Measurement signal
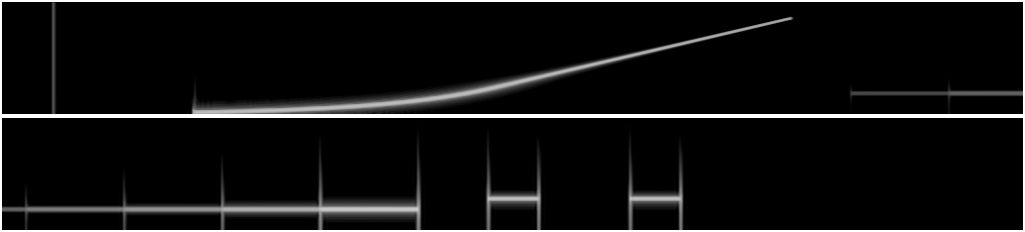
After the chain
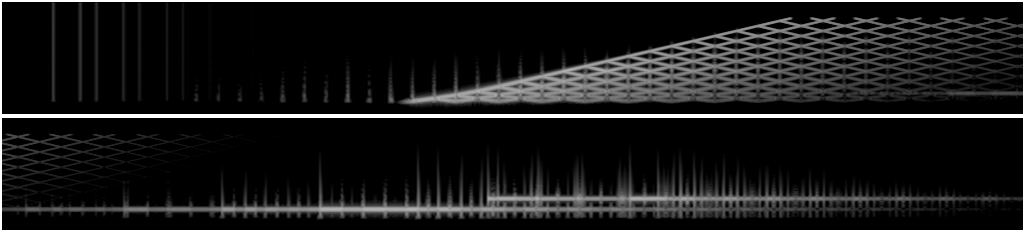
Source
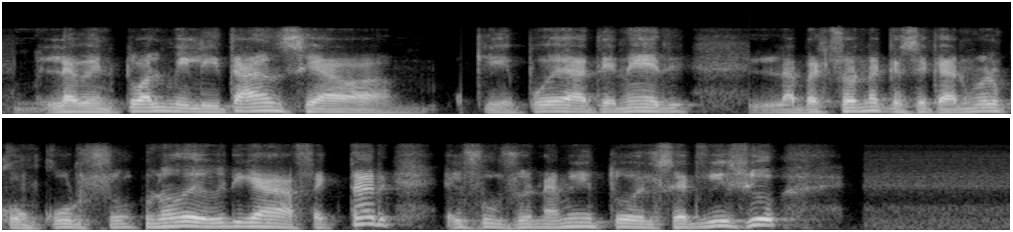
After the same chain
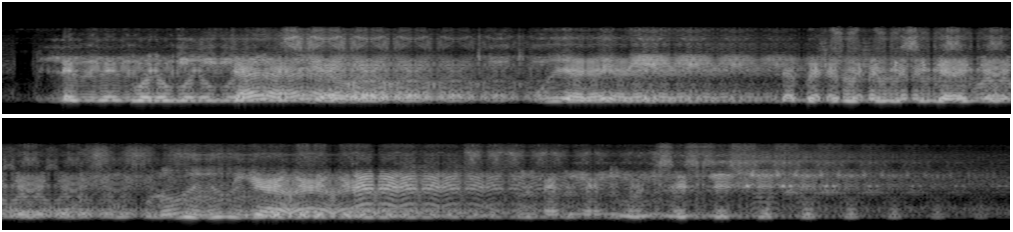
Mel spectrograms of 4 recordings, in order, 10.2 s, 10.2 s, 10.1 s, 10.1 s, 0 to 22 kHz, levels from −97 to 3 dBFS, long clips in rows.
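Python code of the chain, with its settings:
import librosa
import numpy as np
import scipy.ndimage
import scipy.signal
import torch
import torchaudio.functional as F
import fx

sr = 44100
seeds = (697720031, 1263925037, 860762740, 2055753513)

y = fx.reverse_delay_fb(x, sr, ms=108, feedback_pct=76, wet_db=-2.5)
y = fx.brickwall_highpass(y, sr, low_hz=480.0)
y = fx.dynamic_eq(y, sr, hz=1800.0, q=7.5, threshold_db=-43.0, ratio=4.0, max_db=5)
y = y * 10.0 ** (-8.5 / 20.0)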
